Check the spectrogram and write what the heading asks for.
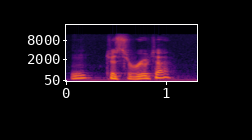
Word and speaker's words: Tsuruta: More than 30 bald men gathered at a hot spring facility in Tsuruta City, Japan. Did I say that right? – Yes. Heard about this. – Tsuruta? T-S-U-R-U-T-A City in Japan? – Tsuruta City.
